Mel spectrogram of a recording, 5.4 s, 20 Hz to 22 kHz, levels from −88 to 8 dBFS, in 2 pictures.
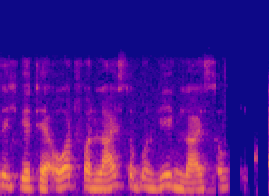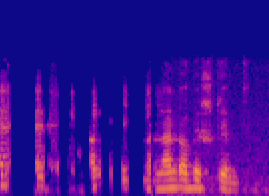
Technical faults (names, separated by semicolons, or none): speech suppressed in double talk; other side's voice leaking through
